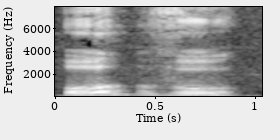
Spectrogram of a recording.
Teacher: é o O representando o fonema de som U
